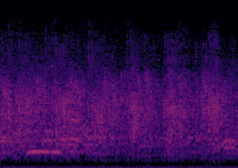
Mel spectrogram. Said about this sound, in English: Let's clap our hands and give him praise this morning.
